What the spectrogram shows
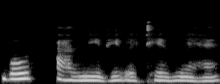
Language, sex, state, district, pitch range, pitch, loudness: Hindi, female, Bihar, Jamui, 175-245 Hz, 185 Hz, -19 LUFS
